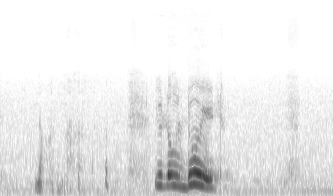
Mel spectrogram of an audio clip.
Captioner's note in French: rires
